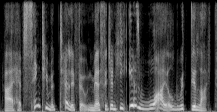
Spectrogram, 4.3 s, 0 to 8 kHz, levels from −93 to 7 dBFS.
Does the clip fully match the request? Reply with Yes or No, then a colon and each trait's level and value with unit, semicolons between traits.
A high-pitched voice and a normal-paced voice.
Yes: high, 220 Hz; average, 180 wpm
